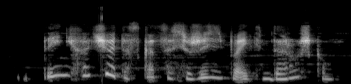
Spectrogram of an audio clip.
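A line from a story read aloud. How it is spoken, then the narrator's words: Mumbling under breath. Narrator (Russian): бормотал себе под нос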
